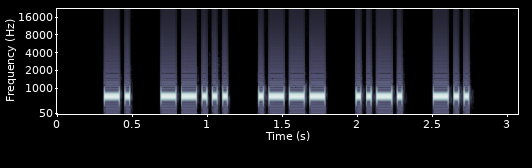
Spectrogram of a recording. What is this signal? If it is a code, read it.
Morse code, heard as a keyed tone, about 35 wpm, spaced as for 25 wpm, 700 Hz. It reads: N7JFD
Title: USA Call Signs - 5 Characters - 2x Character Spacing - 35wpm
